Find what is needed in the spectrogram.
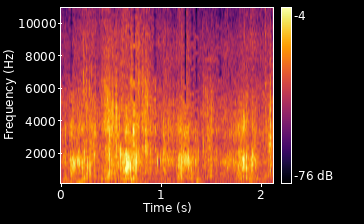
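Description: Footsteps of people walking on a gravel path, a steady run of steps about two a second.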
